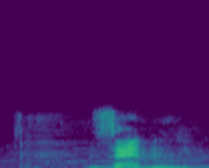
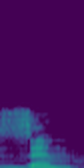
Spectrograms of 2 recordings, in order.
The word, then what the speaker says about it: Zen: the word Zen geographically Zen is the Japanese pronunciation of the Chinese word Chan which means something like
